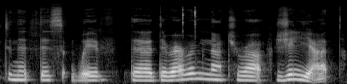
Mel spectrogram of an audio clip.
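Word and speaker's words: De Rerum Natura: knit this with the Dererum Natura Juliette. I think that's how you pronounce it if you pronounce it the French way, because it's a French brand.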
